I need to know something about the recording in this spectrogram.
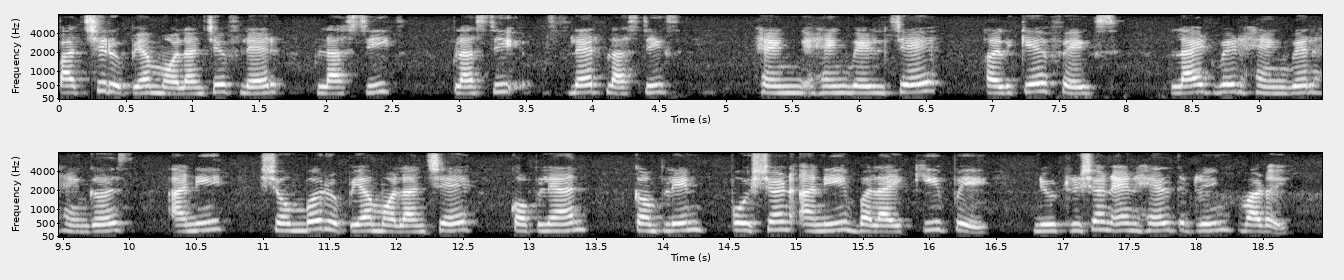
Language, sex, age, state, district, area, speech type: Goan Konkani, female, 18-30, Goa, Ponda, rural, read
